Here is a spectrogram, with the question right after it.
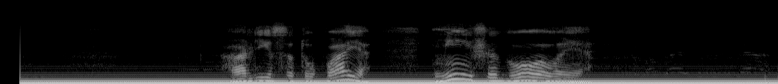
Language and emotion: Russian, neutral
